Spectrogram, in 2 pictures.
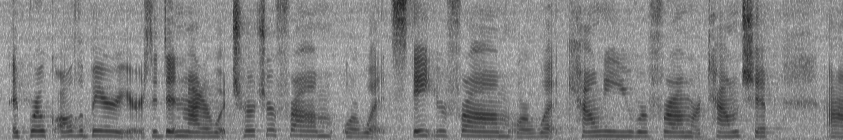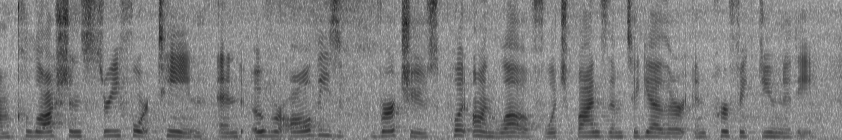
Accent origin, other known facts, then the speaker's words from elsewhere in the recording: Rochester, United States; my hometown, First Baptist Church of Rochester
